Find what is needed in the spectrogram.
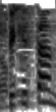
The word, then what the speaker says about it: Узбекистан: Is that how you pronounce it? – Узбекистан, да, так оно говорится.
